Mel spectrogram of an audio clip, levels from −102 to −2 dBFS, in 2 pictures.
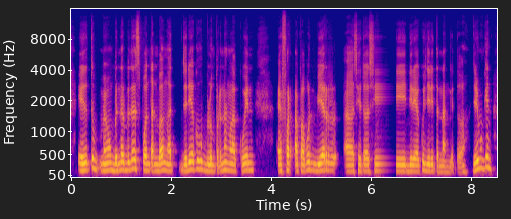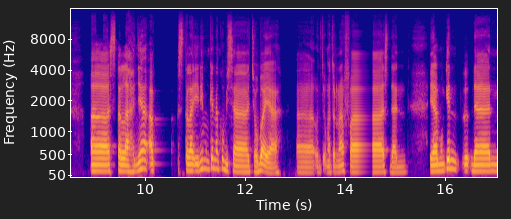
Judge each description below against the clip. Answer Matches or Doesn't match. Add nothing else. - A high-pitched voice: Doesn't match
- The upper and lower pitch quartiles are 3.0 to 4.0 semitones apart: Matches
